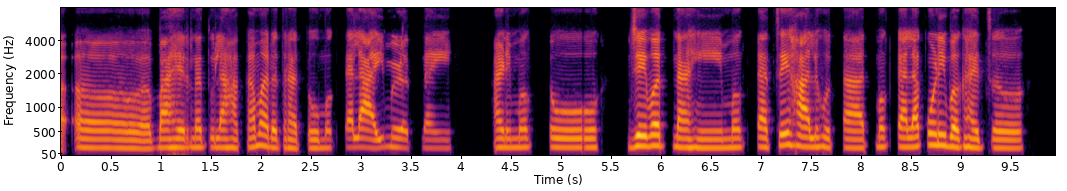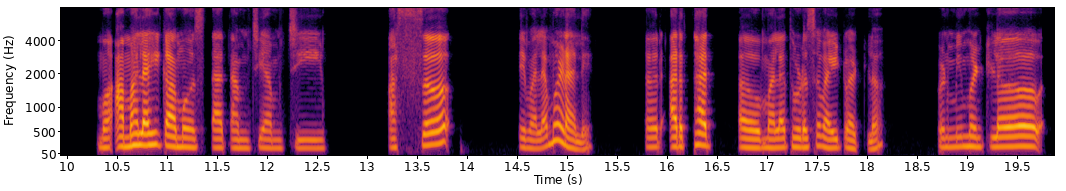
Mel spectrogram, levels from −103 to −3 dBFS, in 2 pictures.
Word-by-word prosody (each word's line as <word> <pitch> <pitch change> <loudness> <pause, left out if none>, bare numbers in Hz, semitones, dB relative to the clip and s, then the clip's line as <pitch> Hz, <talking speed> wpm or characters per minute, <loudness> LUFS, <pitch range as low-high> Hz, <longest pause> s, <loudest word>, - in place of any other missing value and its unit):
अ, 170 -2 -1
बाहेरनं 180 +1 +1
तुला 180 -1 -2
हाका 180 +1 -3
मारत 190 -5 0
राहतो. 170 0 -3
मग 170 - -6
त्याला 185 +1 +1
आई 170 -1 +2
मिळत 185 -3 -3
नाही 165 -1 -7 0.4
आणि 180 0 0
मग 185 +1 -3 0.2
तो 180 -1 0 0.4
जेवत 210 +1 +7
नाही. 175 -2 0
मग 180 +1 -2
त्याचे 195 +4 +2
हाल 195 -2 +5
होतात. 175 -2 -2
मग 190 0 -2
त्याला 195 0 +3
कोणी 230 -1 +5
बघायचं? 175 -3 +1 0.7
मग 180 - 0
आम्हालाही 225 +4 +6
कामं 190 -3 +4
असतात 175 -1 -4
आमची, 170 +1 -6
आमची."असं 165 -1 -8 1.8
ते 180 - -4
मला 165 +2 -3
म्हणाले. 190 - +1 0.6
तर 190 0 -2
अर्थात 195 +4 +3 0.3
अ, - - -2 0.2
मला 175 0 0
थोडंसं 185 +2 -1
वाईट 175 -1 -1
वाटलं. 155 -2 -4 0.6
पण 180 - -5
मी 195 +1 -5
म्हंटलं, 200 0 +3
180 Hz, 130 wpm, -26 LUFS, 170-195 Hz, 1.8 s, जेवत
